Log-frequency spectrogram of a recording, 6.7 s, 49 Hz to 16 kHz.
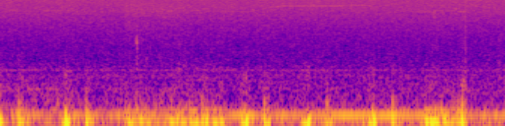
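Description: Soft, muffled low thumps repeating steadily under a low hum, about 70 beats a minute; an ordinary heartbeat.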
